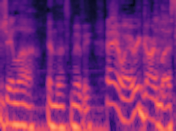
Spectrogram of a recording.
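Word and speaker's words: Jaylah: Because it's Jayla. It's Jalel. Jayla. It's Jayla. Well, J-Law. Jayla. Well, it's pronounced J-Law because it's technically his nod to Jennifer Lawrence.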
